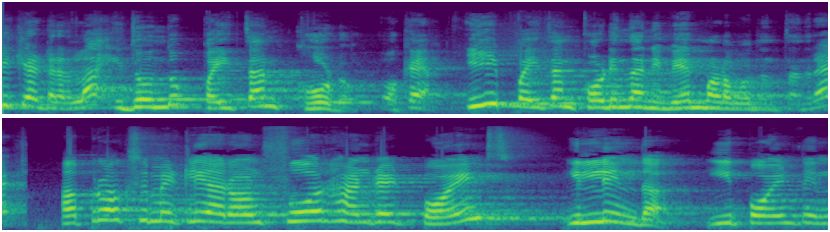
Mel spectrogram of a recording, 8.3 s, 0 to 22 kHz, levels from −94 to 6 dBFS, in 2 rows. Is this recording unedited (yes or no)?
no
